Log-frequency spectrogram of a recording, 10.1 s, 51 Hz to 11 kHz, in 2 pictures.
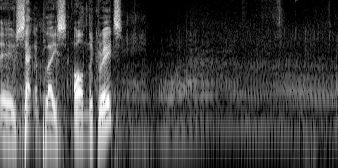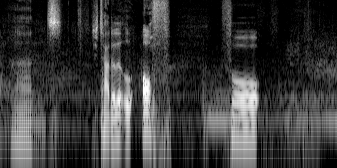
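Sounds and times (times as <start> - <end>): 
speech: 0.0 - 1.9, 5.2 - 7.7, 8.5 - 9.0
two Porsche 963 GTP prototype race cars roaring through the final corner: 0.0 - 10.1.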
